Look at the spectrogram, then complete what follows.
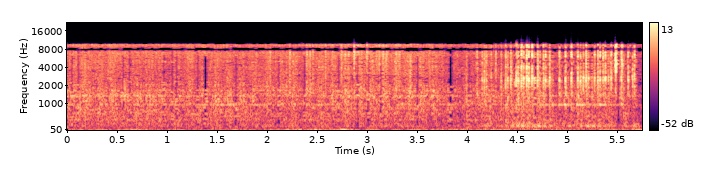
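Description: Boat's outboard motor running steadily, with a louder stretch near the end.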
